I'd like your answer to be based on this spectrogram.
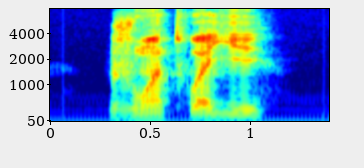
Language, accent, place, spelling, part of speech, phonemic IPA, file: French, France, Lyon, jointoyer, verb, /ʒwɛ̃.twa.je/, LL-Q150 (fra)-jointoyer.wav
- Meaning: 1. to grout 2. to point (brickwork)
